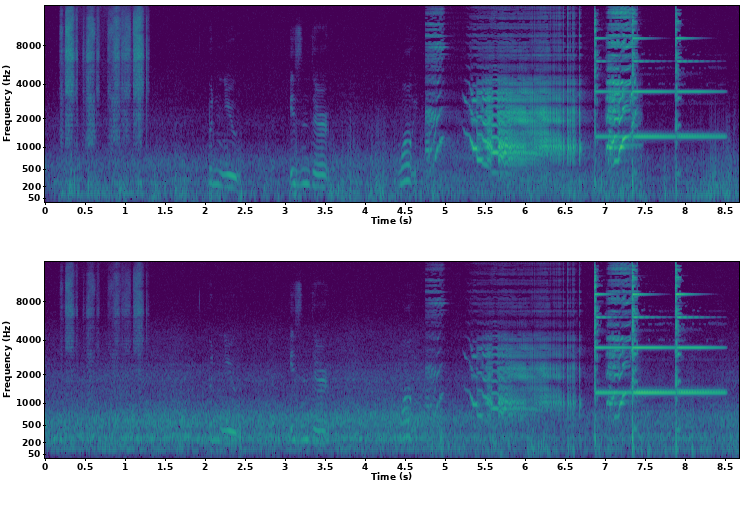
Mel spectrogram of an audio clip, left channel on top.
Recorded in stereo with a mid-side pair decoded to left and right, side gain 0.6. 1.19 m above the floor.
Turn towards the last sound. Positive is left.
turn(degrees=-25)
